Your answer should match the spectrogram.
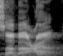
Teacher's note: বা সাকিন কলকার অক্ষর হালকা ধাক্কা দিয়ে পড়তে হবে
